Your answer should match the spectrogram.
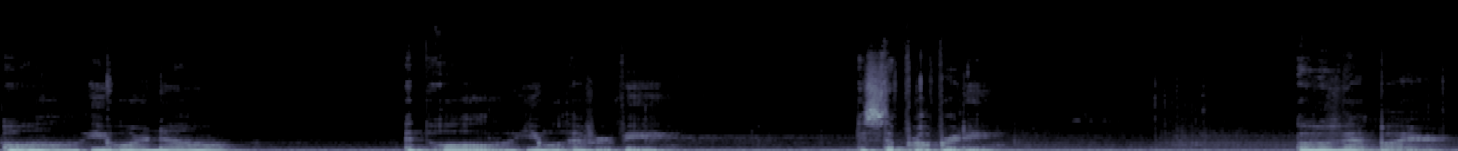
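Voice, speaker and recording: Man voicing a slow, gravelly, sadistic vampire. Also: on the low side, narrow, tinny audio, slight background noise, exaggerated voice. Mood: menacing, hungry. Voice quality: gravelly, breathy, often dropping to a whisper. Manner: slow, theatrical, savoring, condescending. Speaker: audio roleplay voice actor. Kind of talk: horror audio roleplay monologue.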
